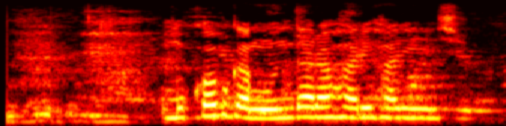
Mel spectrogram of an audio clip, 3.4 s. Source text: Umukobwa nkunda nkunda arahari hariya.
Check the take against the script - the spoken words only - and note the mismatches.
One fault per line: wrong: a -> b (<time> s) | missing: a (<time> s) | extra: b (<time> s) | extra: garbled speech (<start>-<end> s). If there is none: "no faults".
missing: nkunda (2.0 s)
